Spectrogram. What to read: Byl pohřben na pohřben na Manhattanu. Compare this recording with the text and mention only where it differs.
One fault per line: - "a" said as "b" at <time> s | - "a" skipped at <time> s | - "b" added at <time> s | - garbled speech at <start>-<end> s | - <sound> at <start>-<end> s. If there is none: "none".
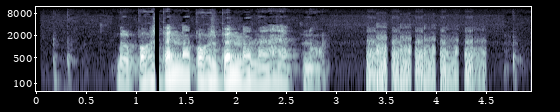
- dropout at 1.2-1.2 s
- laugh at 3.3-4.5 s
